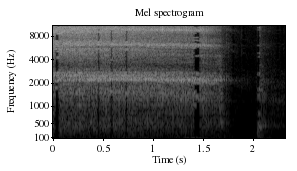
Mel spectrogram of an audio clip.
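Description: Steady hiss of a long draw on an Indulgence Mutation MT-RTA vape tank atomizer on a box mod: air rushing through the airflow slots past the firing coil. It fades out shortly before the end.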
